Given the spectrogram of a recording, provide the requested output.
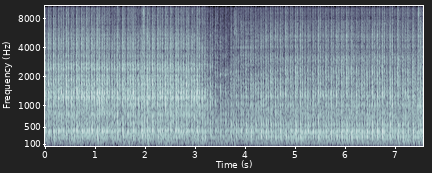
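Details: Aprilia RS 125 two-stroke running with a fast, light ticking over its buzzy idle; the owner cannot find where the ticking comes from.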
